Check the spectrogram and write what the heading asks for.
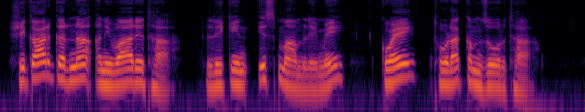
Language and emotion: Hindi, neutral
